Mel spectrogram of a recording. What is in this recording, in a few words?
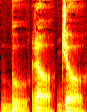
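"burojo", concatenated syllables; Affixing experiment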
